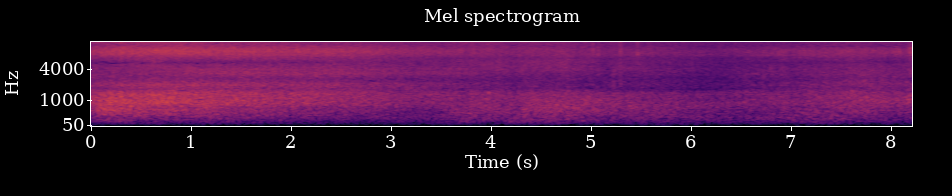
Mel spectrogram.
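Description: Sea waves washing at the harbour breakwater, a steady rushing hiss that swells loudest in the first second and then rises and falls gently, with some wind on the microphone.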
